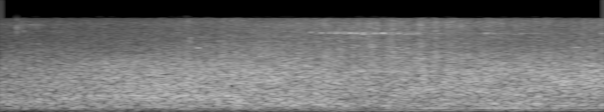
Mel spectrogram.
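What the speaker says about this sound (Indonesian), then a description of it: "Sepertinya ini bus Putra Pelangi" A Putra Pelangi Perkasa bus passes on the road, a loud, steady broadband roar of engine and tires that holds close for several seconds.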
